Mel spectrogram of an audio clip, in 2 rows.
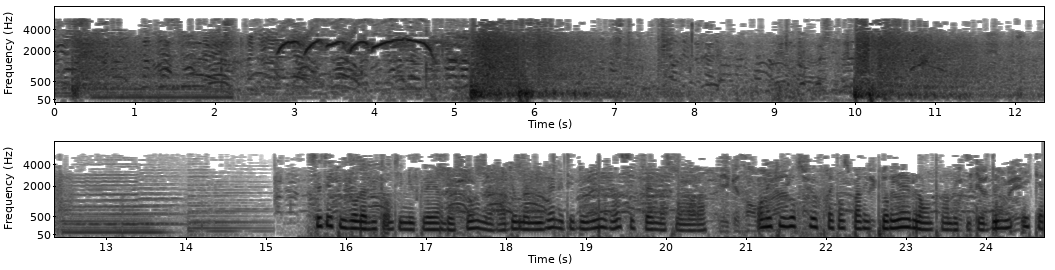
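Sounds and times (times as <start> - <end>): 
shots fired by mobile guards at antinuclear protesters at a barricade: 0.0 - 1.6, 5.1 - 8.0, 9.9 - 12.5
wavering whistle-like tone: 0.0 - 4.9
people shouting: 0.0 - 5.9, 7.0 - 11.4, 15.1 - 22.3
crowd din of antinuclear protesters: 0.0 - 24.4
speech: 15.7 - 24.7.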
